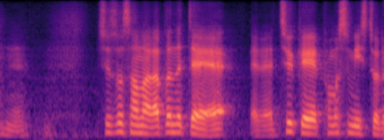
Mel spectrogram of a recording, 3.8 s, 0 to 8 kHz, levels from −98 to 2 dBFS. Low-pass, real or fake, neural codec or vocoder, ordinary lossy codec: none; fake; codec, 16 kHz, 0.2 kbps, FocalCodec; none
